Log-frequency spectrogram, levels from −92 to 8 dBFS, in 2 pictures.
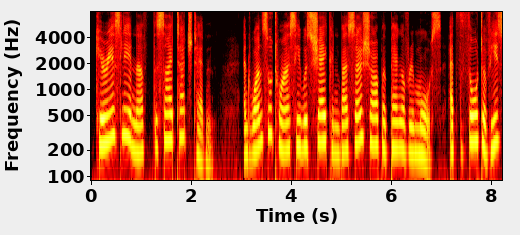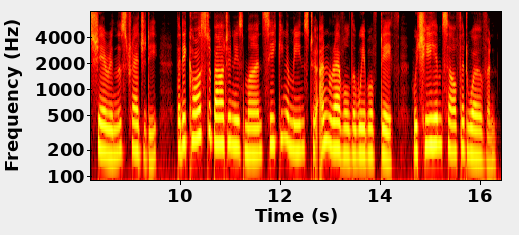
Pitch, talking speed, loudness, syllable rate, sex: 210 Hz, 185 wpm, -19 LUFS, 4.6 syllables/s, female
